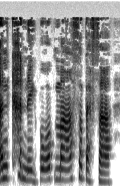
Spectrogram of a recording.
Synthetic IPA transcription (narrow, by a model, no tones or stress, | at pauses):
ənkʰənɪɡ̚boːbmaːθɔbɛθa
